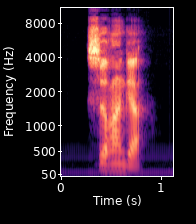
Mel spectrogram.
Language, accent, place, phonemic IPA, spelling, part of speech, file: French, France, Lyon, /sə.ʁɛ̃.ɡa/, seringat, noun, LL-Q150 (fra)-seringat.wav
- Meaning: alternative spelling of seringa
